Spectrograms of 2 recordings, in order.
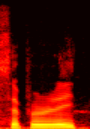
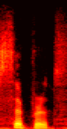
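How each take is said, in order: First: The last syllable is stressed. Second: The last syllable is not stressed. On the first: It is used as a verb. "fiillerde sondaki hece genelde vurgulanıyor" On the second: It is used as an adjective. "sıfat olan e, separate'ı görüyoruz"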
